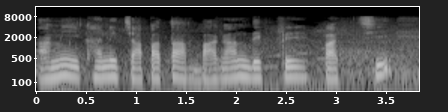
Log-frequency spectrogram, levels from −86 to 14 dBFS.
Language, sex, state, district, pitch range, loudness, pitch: Bengali, male, West Bengal, Alipurduar, 120-140 Hz, -21 LUFS, 130 Hz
